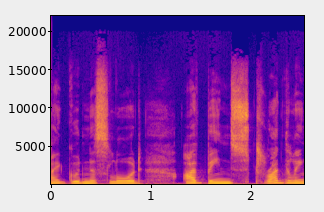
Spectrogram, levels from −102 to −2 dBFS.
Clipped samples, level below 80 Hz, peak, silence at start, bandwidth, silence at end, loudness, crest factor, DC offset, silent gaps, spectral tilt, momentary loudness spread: under 0.1%; -40 dBFS; -6 dBFS; 0 s; 16.5 kHz; 0 s; -23 LUFS; 18 dB; under 0.1%; none; -4.5 dB/octave; 7 LU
